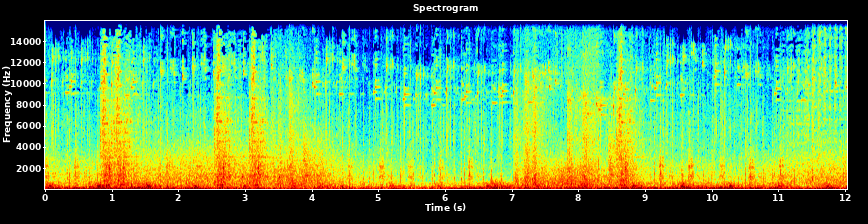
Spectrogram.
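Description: Paws patter quickly on a stone floor.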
